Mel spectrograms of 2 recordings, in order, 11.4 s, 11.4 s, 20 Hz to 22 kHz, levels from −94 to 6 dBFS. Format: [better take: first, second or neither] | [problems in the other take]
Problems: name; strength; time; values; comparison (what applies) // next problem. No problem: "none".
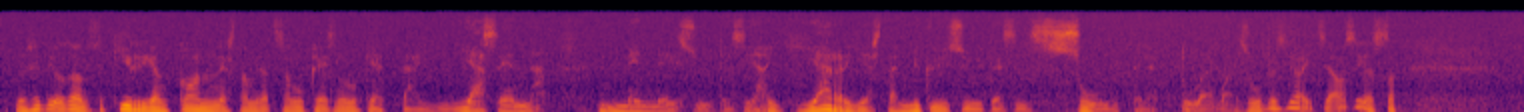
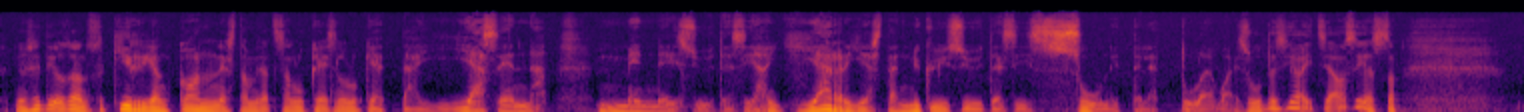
second | hiss; loud; throughout; 10 dB below the speech; faint in the second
